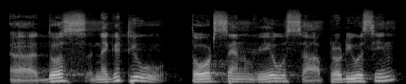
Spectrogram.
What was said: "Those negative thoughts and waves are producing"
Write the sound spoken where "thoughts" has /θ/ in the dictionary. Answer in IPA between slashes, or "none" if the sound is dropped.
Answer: /t/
